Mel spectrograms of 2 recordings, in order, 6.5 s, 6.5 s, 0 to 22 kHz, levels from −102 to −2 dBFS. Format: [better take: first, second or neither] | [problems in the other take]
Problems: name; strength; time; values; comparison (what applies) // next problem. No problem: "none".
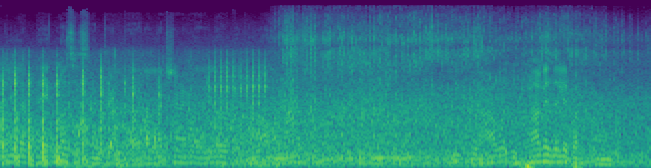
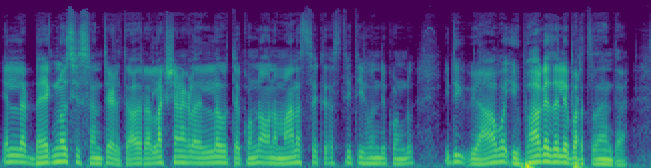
second | train or aircraft noise; very loud; throughout; 4 dB above the speech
